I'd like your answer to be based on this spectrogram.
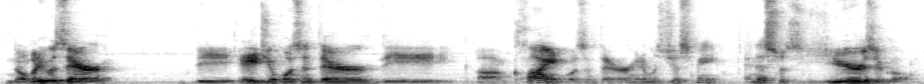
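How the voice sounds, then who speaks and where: A man's voice: lowish voice, expressive, a little slow, bright, forceful tone, slight background noise. A middle-aged man, a home inspector, telling rambling anecdotes with lots of ums and restarts in a casual chat. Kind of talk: casual storytelling.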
